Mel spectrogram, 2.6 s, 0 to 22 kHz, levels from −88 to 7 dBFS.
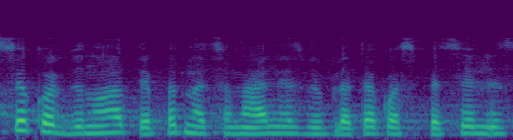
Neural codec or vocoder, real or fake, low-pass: vocoder, 44.1 kHz, 128 mel bands, Pupu-Vocoder; fake; 7.2 kHz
